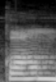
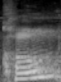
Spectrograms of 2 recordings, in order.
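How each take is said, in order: First: The vowel is a short, plain o. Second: The vowel glides like a long 'oh'. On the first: The speaker calls it wrong. "উচ্চারণটা আমরা কম বলবো না" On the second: The speaker calls it right. "আমরা বলবো খৌম"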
